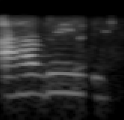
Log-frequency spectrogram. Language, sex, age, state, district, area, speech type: Odia, female, 18-30, Odisha, Sambalpur, rural, conversation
